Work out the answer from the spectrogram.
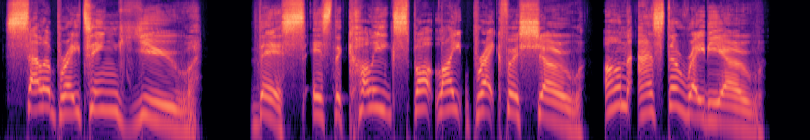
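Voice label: radio ID voiceover, Male; Asda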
